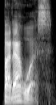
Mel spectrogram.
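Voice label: "paraguas", Spanish, male; mekanta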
